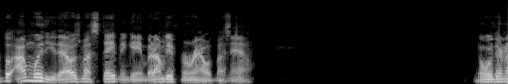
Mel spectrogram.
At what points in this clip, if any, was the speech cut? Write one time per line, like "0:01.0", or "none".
0:01.6
0:02.3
